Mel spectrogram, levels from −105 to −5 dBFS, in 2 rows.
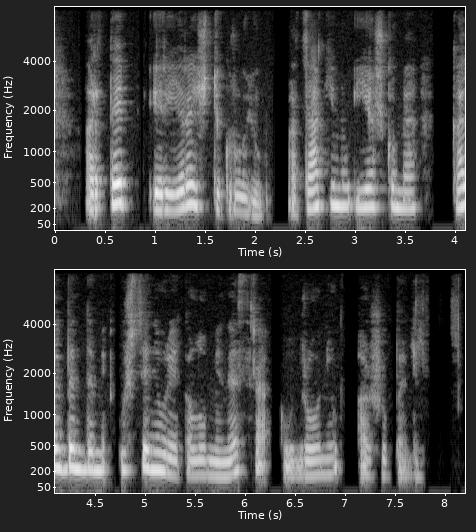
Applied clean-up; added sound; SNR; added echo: none; none; none; none.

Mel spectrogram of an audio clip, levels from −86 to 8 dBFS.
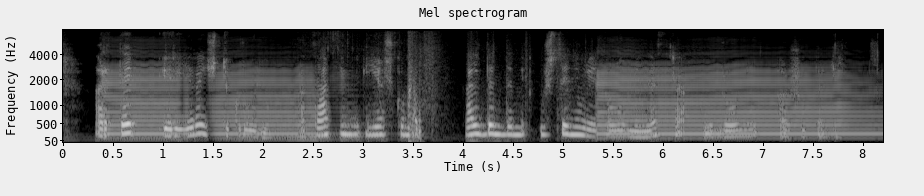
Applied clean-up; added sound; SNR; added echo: neural mask model RNNoise.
